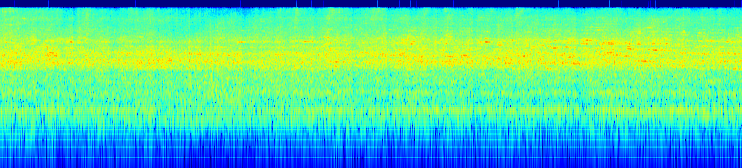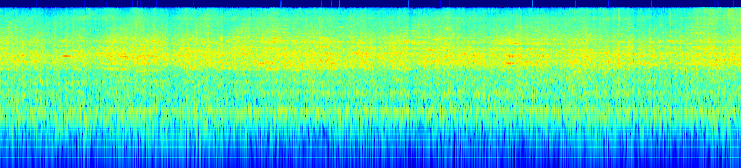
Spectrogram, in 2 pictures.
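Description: Freight train's cars rolling past close by: a steady, loud rumble of steel wheels on rail with a clickety-clack over the rail joints.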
